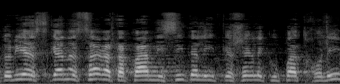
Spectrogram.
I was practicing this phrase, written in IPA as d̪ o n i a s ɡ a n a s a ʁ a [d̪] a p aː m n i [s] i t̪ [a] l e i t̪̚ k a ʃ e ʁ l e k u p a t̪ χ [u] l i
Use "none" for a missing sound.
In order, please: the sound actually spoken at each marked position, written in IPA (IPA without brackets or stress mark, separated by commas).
t̪, s, a, o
